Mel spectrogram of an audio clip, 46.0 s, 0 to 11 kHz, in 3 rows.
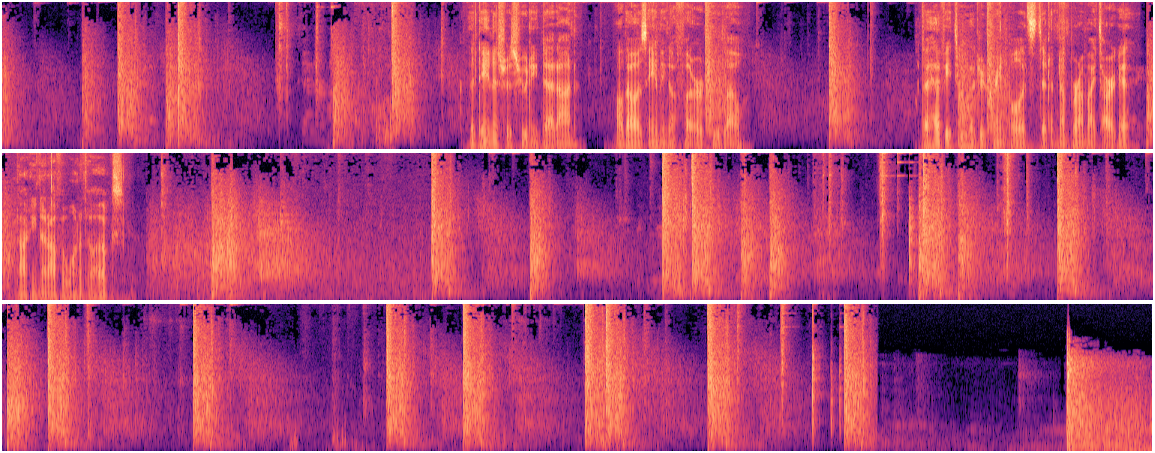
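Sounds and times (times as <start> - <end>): rifle shots: 0.0 - 3.6, 4.2 - 6.1, 11.0 - 12.0, 15.2 - 15.8, 17.3 - 19.7, 20.9 - 26.8, 27.4 - 32.6, 33.2 - 34.6, 35.8 - 42.4, 44.9 - 46.0.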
